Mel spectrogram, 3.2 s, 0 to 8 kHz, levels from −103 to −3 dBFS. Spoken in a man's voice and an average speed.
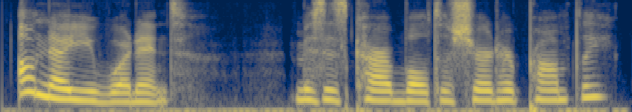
No: female; average, 190 wpm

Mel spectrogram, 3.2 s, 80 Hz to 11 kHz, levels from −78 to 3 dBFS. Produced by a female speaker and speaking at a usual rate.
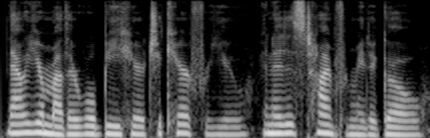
No: female; fast, 335 wpm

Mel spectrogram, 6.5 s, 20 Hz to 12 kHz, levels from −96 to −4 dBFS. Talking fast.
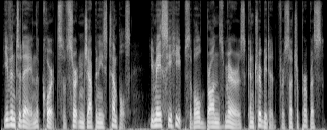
Yes: fast, 210 wpm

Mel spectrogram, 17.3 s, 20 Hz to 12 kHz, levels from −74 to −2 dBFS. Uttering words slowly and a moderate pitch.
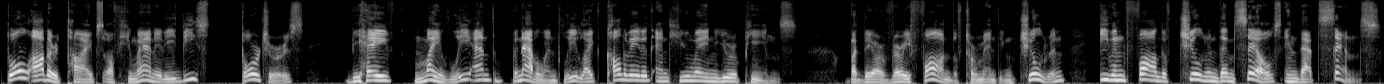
Yes: slow, 115 wpm; medium, 150 Hz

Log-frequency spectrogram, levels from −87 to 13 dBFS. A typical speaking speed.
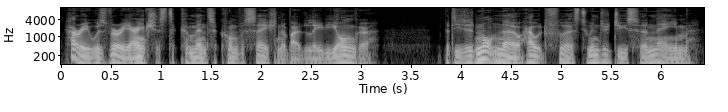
No: fast, 215 wpm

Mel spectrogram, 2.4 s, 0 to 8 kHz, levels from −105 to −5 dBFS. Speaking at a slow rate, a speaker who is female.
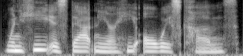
No: average, 200 wpm; female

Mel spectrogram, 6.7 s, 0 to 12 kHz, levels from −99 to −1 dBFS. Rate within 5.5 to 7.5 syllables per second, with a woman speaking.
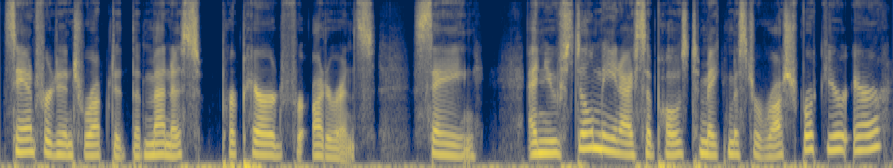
Yes: 5.9 syllables/s; female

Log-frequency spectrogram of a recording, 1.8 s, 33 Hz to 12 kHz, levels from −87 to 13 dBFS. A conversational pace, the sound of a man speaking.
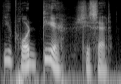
Yes: average, 165 wpm; male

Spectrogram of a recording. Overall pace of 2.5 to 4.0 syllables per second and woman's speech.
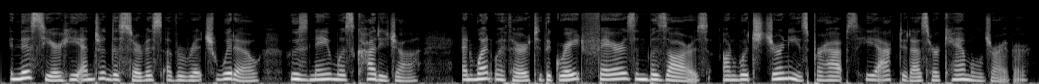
No: 5.3 syllables/s; female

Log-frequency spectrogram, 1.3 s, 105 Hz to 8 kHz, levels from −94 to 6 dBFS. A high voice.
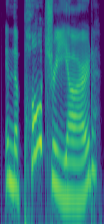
Yes: high, 245 Hz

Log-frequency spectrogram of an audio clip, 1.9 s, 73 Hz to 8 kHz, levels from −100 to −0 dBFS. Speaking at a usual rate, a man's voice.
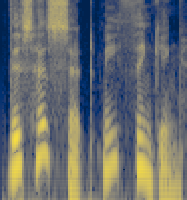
Yes: average, 160 wpm; male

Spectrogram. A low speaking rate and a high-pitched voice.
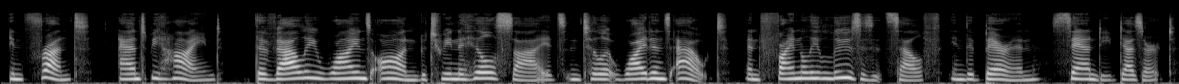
Yes: slow, 125 wpm; high, 240 Hz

